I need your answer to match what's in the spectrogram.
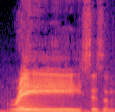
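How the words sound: The word is said in a mocking, ironic tone. The speaker calls it right. "Racism has to be said that way to convey irony"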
